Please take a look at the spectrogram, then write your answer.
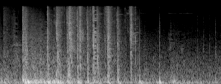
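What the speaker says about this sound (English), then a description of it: "That is not me shooting at him." Rapid bursts of gunfire from the World War II shooter Hell Let Loose at Stalingrad, a dense string of close, loud shots fading to scattered cracks and quieter distant fire.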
